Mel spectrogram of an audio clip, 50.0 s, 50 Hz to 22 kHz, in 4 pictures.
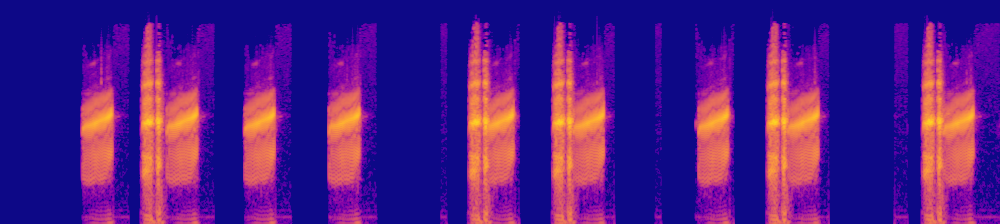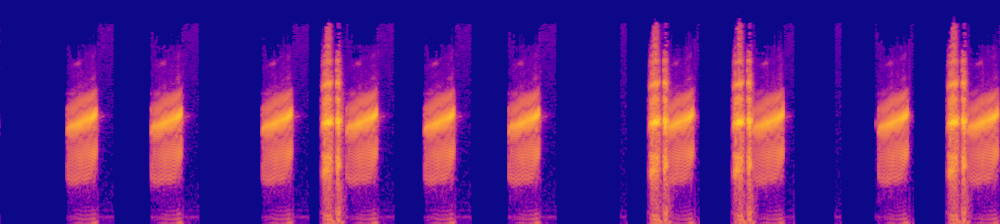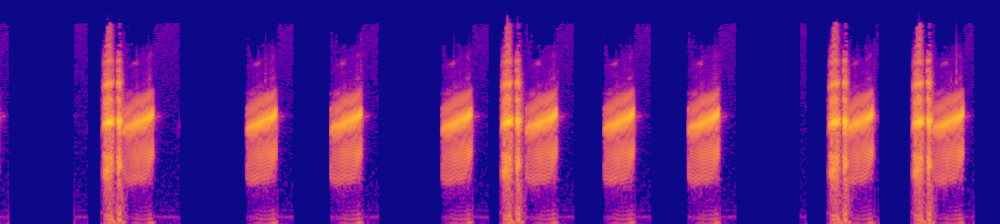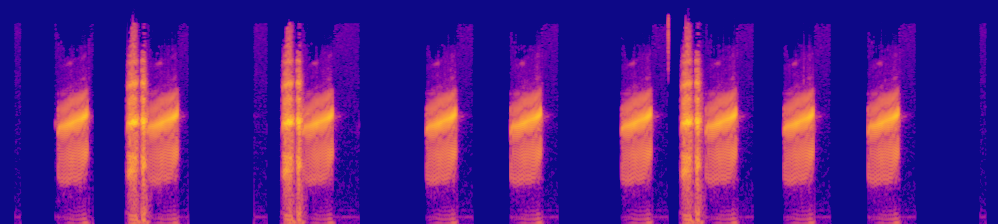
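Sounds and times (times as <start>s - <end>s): frog croaking: 1.0s - 4.6s, 5.9s - 7.6s, 8.7s - 10.3s, 11.6s - 12.3s, 13.4s - 13.8s, 14.4s - 14.9s, 15.8s - 18.3s, 18.9s - 19.4s, 20.6s - 22.4s, 23.5s - 25.1s, 26.3s - 27.0s, 28.1s - 28.6s, 29.2s - 29.6s, 30.5s - 33.0s, 33.6s - 34.0s, 35.4s - 37.1s, 38.2s - 39.8s, 41.0s - 41.7s, 42.8s - 43.3s, 43.9s - 44.4s, 45.3s - 47.8s, 48.4s - 48.8s.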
